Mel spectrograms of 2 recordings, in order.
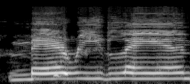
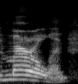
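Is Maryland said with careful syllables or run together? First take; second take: careful syllables; run together. First: Every syllable is pronounced separately and carefully. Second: The syllables run together as one word. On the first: This is how outsiders say it. The speaker calls it wrong. "Nobody is saying Maryland" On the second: This is how locals say it. The speaker calls it right. "It's a literal word that's together"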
